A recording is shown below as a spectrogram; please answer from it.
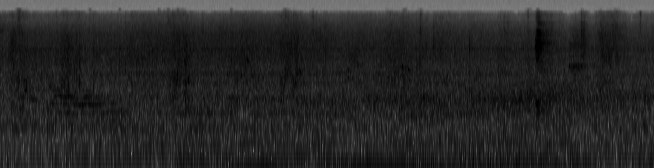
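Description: City street noise heard while walking, with a low rumble that swells about halfway through and holds to the end, typical of passing traffic.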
